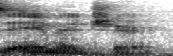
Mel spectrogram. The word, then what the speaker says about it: Imgur: But I call it Imgur because it's Imgr. It's not, like, there's no E. – Oh. – And there's no A either. So it's like, the official pronunciation is Imgur. But I just think that's a dumb pronunciation.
